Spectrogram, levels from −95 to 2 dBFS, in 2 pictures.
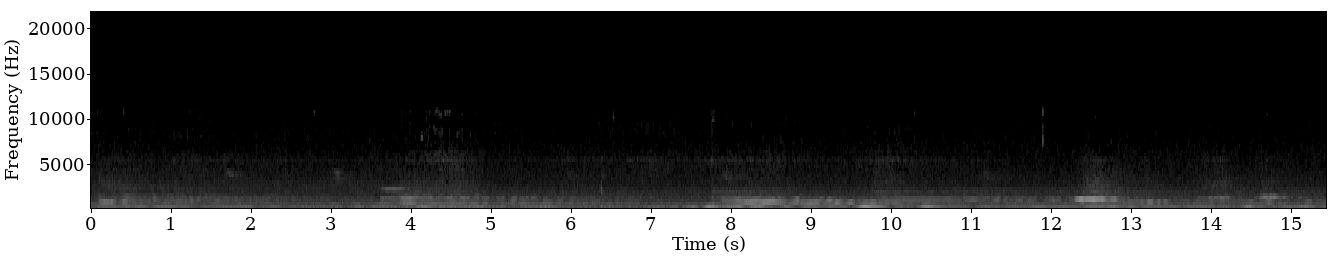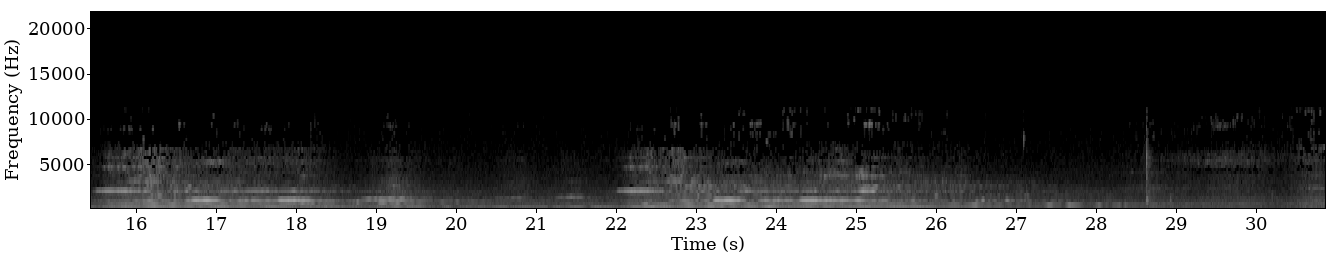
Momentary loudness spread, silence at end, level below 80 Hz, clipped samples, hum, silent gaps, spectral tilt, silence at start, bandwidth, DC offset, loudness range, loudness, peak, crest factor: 21 LU; 0 s; under -90 dBFS; under 0.1%; none; none; -3 dB/octave; 0 s; 11 kHz; under 0.1%; 16 LU; -49 LUFS; -32 dBFS; 20 dB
